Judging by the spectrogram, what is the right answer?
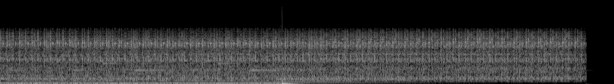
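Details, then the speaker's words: Singer 319W converted to treadle with steel coil spring belt: fast, even clatter and rattle at constant pace, no catching or uneven knock; noisy, like an old Model A running, but normal. "She's noisy. She sounds like an old Model A running or something."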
